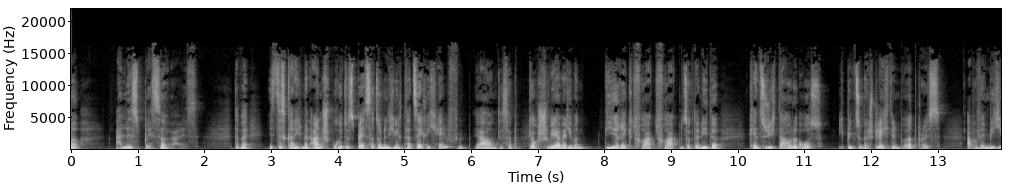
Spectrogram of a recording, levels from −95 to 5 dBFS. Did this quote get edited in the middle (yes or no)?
yes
